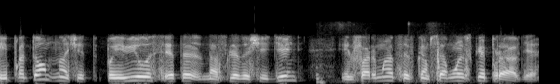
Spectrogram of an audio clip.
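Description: This man has a normal speaking voice, fairly high in pitch, with ordinary pitch variation, very even loudness and a moderate pace. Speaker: caller. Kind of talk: call-in question. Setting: phone call.

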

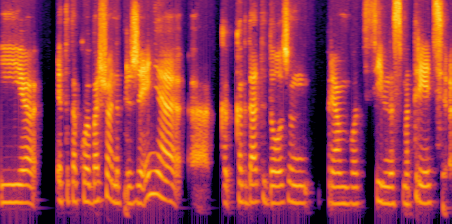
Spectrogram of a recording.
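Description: Very slowly, a woman speaks at a medium pitch, with fairly even intonation and very even loudness. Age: 20s. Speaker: book blogger and media editor. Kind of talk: casual chat. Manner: hesitant, many fillers.

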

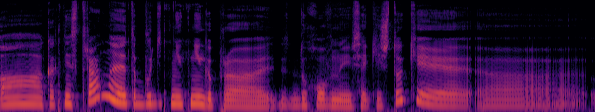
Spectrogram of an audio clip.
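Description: On a very clean recording with a silent background, a woman speaks at a very slow pace with hardly any pauses. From Russia. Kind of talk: casual interview chat. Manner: hesitant with many fillers.

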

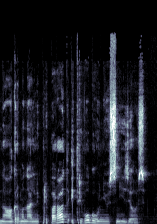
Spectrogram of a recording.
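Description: A woman's unremarkable speaking voice, fairly low in pitch with ordinary pitch variation, at a moderate pace in a very clean recording with a silent background. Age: 30s. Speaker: cognitive behavioral therapist. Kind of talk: interview.

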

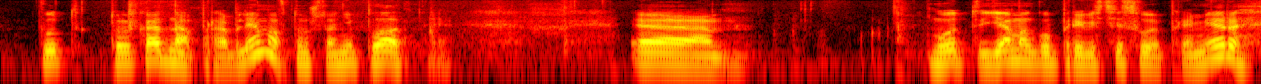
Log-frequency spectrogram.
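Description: The delivery comes at a fairly quick pace with vocal fry and ordinary pitch variation. The sound is dry and close, with no echo. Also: man. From Moscow, Russia. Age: 20s. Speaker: research scientist. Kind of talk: interview. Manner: hesitant, with many fillers.

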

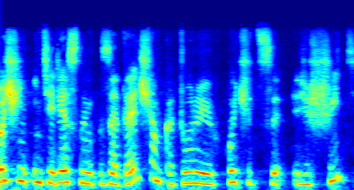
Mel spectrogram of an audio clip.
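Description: The speech goes at a moderate pace, somewhat breathy, with ordinary pitch variation. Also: woman. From Armenia, Yerevan. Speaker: UX researcher and lecturer. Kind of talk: casual interview.

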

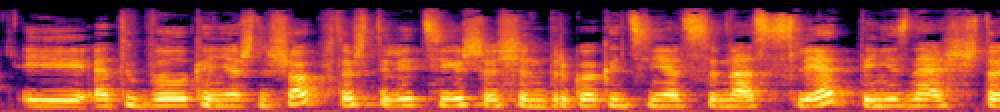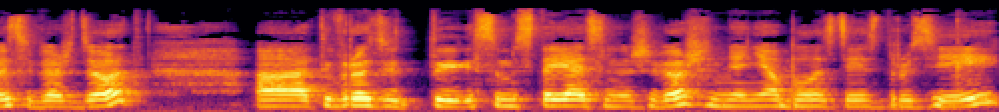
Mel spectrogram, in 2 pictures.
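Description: The pace stays moderate. It is a woman, and her pitch sits in the middle range. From Russia (Kazan). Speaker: former international college student. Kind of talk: interview. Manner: hesitant, filler-heavy.

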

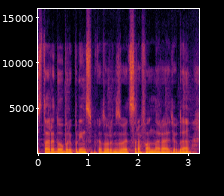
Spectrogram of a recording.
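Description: Over music in the background, a man with a very deep, low pitch talks at a very fast pace with lively intonation. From Russia, Voronezh. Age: 40s. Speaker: volunteer organizer of weekly park runs. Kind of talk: casual interview.

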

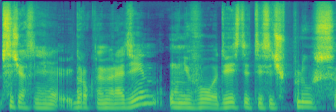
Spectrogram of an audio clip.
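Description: The delivery comes at a fairly slow pace. It is an unremarkable speaking voice. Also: man. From Russia (born in Grozny). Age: 40s. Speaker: e-commerce market researcher, company co-founder. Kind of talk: interview.

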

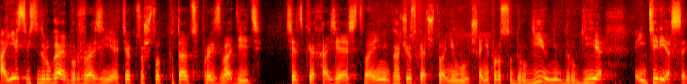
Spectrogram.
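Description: Here a man speaks at a very fast pace. His pitch variation is ordinary. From Moscow, Russia. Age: 30s. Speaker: economist. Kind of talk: interview.

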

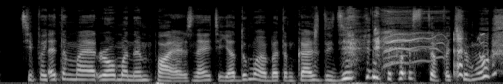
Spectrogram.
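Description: At a fairly slow pace, a woman with a normal speaking voice talks at a medium pitch with ordinary pitch variation. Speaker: youtube blogger. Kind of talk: casual chat.

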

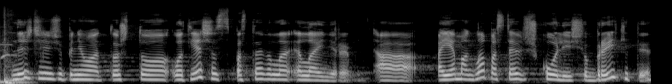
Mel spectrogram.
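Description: A woman with an unremarkable speaking voice and a fairly high pitch talks at a moderate pace. Her pitch varies in an ordinary way and her loudness stays very even. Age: 20s. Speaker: talk show host. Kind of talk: casual interview chat.

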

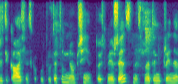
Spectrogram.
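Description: Fairly even in intonation, a woman's dark, mellow tone comes through with a dry, close sound and no echo. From Russia, Moscow. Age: 20s. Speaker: dating coach. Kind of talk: interview.

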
